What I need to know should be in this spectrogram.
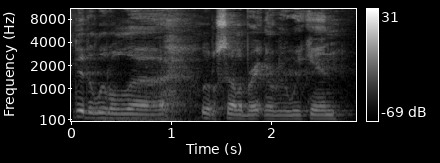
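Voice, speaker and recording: A man's voice: medium pitch, fairly even intonation, quick pace, dark tone. A man co-hosting a casual podcast, easygoing and jokey. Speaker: podcast co-host. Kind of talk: casual chat. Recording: echoey room with faint noise.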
